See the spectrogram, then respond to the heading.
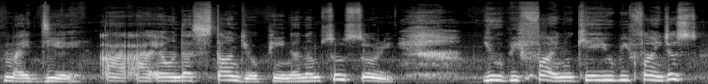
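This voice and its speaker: Loving folktale father, acted by a storyteller, reassuring and gentle, noisy background. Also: medium pitch, close to an everyday voice. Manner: soothing, repeating reassurances. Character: loving, gentle father comforting his grown daughter.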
